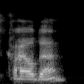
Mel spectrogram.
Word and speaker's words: Kyle Dunn: And our guest today is Kyle Dunn of Mailer Capital. Kyle, did I pronounce that correctly? – Brilliantly. Well done.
